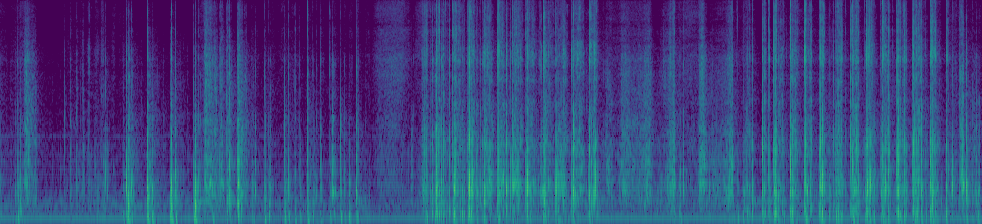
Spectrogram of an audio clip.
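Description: Fingers and nails tap quickly on the printed side panel of a hollow Complan cardboard box held close, making dry, papery clicks with scratchy texture over a faint steady low hum. The tapping is sparse and quieter for the first six seconds, then becomes a dense, louder, uneven flurry of rapid hits until the end.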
